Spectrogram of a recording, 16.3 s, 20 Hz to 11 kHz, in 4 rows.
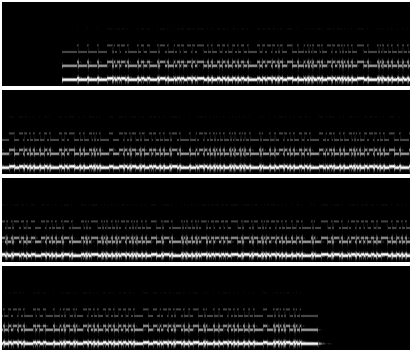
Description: RTTY (75 baud, 170 Hz shift), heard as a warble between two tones, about 980 Hz centre. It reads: WVEKL T872I BOKYG R5Y1O 7IO4M ZBL3K J66XQ 8NG47 9HEPM 3RTYJ Y93YJ LTEZS 7XTEK LPTU7 LVKZX 878ON EQOXQ 1MDZF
